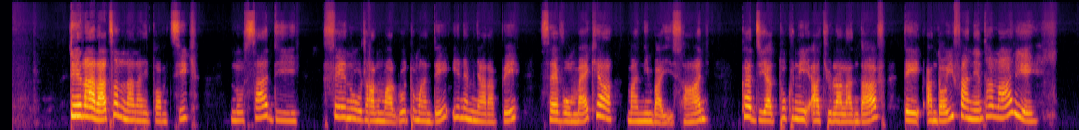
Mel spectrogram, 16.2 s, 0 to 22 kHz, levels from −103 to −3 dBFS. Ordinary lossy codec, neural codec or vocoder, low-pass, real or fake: Opus, 24 kbps; vocoder, 48 kHz, 128 mel bands, Vocos; 19.8 kHz; fake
